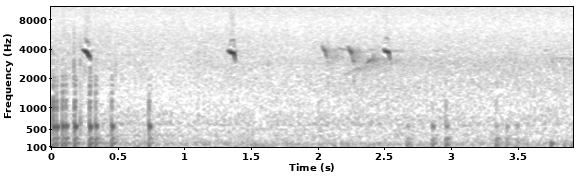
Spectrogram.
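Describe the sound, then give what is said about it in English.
A juvenile crossbill, recorded halfway down a hill by a lone pitch pine, gives a handful of short, high chip calls in flight, spaced irregularly with a quick pair near the middle, over a low rumble and a few soft knocks. “I've met up with crossbills, perhaps the same birds as before.”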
